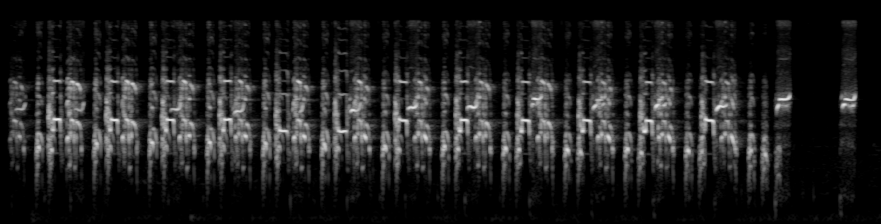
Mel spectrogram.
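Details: Francolin calling in a fast, steady run of harsh, squeaky, chattering notes, about one and a half per second for nearly eight seconds, then a brief pause and two short closing notes; no other sounds stand out.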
